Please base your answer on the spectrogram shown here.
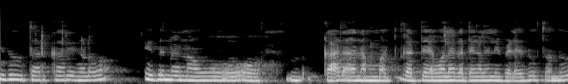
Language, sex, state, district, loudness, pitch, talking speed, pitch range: Kannada, female, Karnataka, Chamarajanagar, -15 LUFS, 185 Hz, 115 wpm, 180-200 Hz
